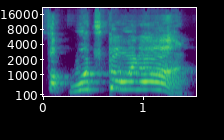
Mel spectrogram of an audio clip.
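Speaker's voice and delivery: high, loud retold outburst; angry dad. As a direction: imitate an angry father hollering through the house. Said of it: "And he's angry".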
